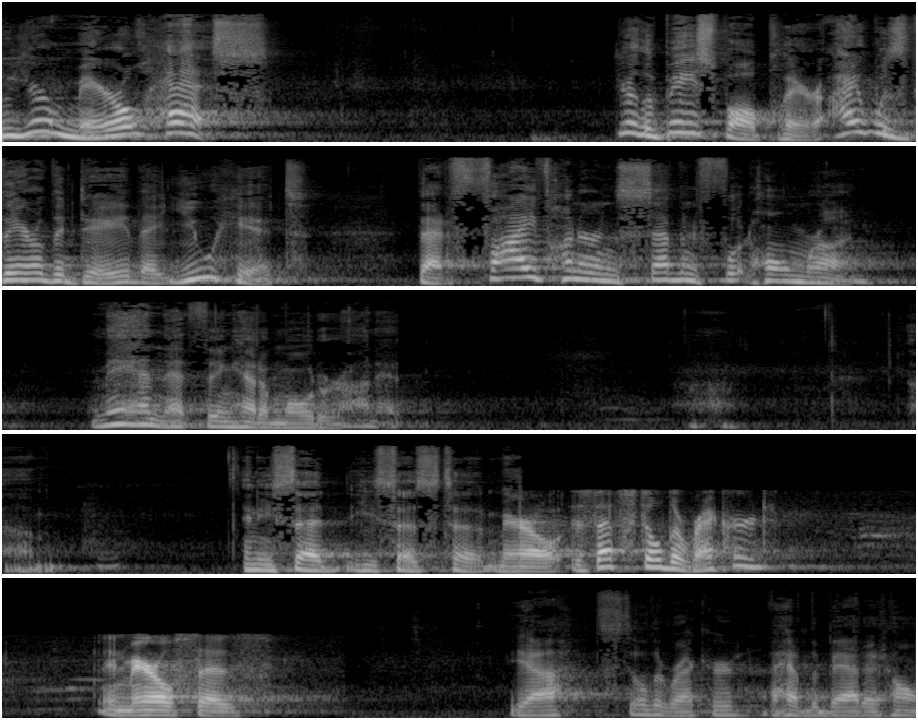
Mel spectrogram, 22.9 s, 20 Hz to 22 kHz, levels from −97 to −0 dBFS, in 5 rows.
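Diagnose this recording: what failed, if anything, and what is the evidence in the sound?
The failure sits at the driver and device-selection stage: the input was likely switched mid-recording to a poorer device, then restored. From 16.30 s to 19.99 s the sound turns dull and boxy, with nothing above 4.1 kHz, a level step of about 5 dB, and a faint new background noise well below the signal. The change in both directions is instant, with no silence at either switch. The narrow band and altered tone come from the substitute device's own limited capture chain.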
